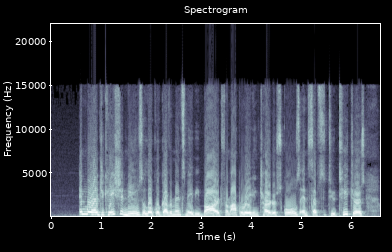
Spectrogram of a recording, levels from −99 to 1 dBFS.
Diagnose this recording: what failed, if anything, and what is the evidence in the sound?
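A harsh fuzz sits on every loud syllable throughout the speech: hard clipping, with peaks driven about 12 dB past a stage's limit and flattened, roughly a tenth of samples cut.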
